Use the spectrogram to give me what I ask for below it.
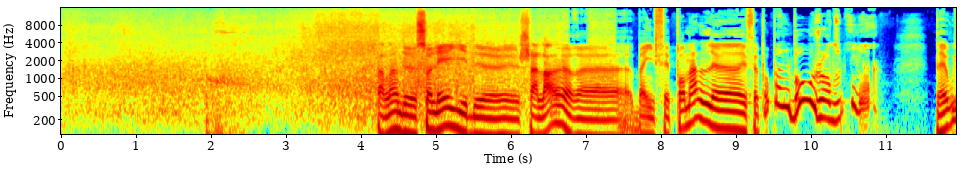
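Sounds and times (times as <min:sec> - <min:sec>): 
ocean waves breaking on a sunny beach: 0:00.0 - 0:07.6
speech: 0:04.2 - 0:11.0, 0:11.7 - 0:11.9.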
